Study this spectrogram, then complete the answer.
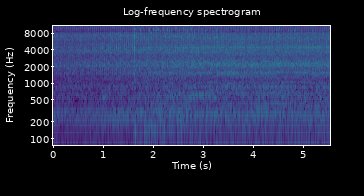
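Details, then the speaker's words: Honda HR-V CVT: quiet in Neutral, then after a light clunk into Drive a low droning hum from the rear area appears, louder with a little throttle and gone in Neutral; transmission hum, owner suspects bearings. "вот такой гуд появляется. Вот где-то здесь вот сзади."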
